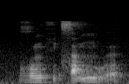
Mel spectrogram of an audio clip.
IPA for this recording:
ɣo˧ŋhḭ˧˨ə̯sa˨˦nɲu˧˩˨ə̯

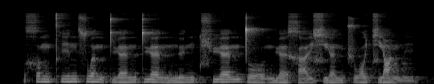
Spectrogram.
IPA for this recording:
xɤ˥ŋt̪ʰi˥nswə˥˩n t̪ɥɛ˧˥nt̪ɥɛ˥˩nn̪y˧˥n t͡ɕʰɥɛ˥nt̪o˨˩ʊ̯ n̪ɥɛ˥˩xa˧˥ɪ̯ ɕjɛ˧˥nʈ͡ʂwɔ˥˧t͡ɕjɑ˥˩ŋmi˩

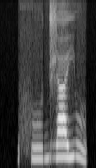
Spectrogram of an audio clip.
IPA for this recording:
fu˧d͡ʒa˦ju˦˨

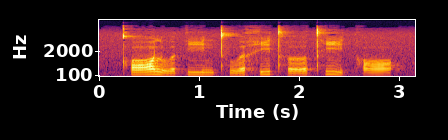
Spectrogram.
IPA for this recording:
kʰɔː˧˥lu˩ə̯kiː˧n t̪ʰu˩˧ə̯hi˧˥t̪ʰɤː˩˧ t̪ʰiː˥˨t̚hɔː˩

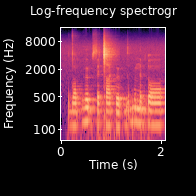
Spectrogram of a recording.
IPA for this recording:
dɔbʱɵb səǀakɵp ɡəbunəbɗɔ

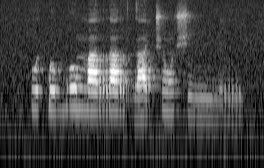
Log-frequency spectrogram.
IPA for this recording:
kʷɛ˦k͡pʊ˦ bo˦ ma˦ra˦r ɡa˨t͡ʃũ˦ ʃiː˨r

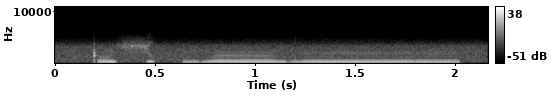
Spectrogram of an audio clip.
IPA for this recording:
ʈə̃ɕəkmbɛ̃ː dẽː

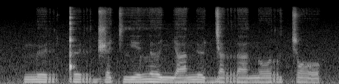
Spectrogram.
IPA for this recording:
mørǃør d͡ʒaclʲe lə ɲanø ɟaranɔr cɔ

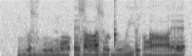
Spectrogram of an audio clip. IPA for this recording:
ʎʊz ʎuːmɔʔɛz ɑzu ɖuːjəʎ lˠɑːɾɛ

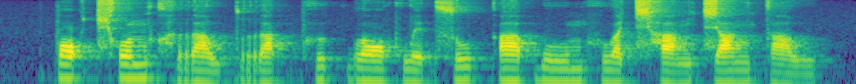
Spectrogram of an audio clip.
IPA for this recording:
pɔ˥˩ʔ t͡ɕʰo˥˩nkʰra˩˦w pra˨˩k̚pʰɯ˥˩k̚lɔː˦˥ kwe˨˩ʔsuː˥˩k̚ʔaː˦˥p̚wuː˦˥m hu˧a̯t͡ɕʰa˦˥ŋt͡ɕa˥˩ŋ ta˧w

